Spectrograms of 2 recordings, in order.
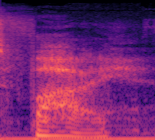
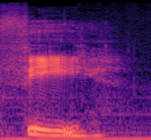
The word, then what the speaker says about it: Fi: I want you to know that the correct pronunciation of my name is Fi and not Fee. And this is important because everybody is going to mispronounce it for years to come. They don't understand that even though WiFi is pronounced wifi, that somehow taking out the Y would make it a wify.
